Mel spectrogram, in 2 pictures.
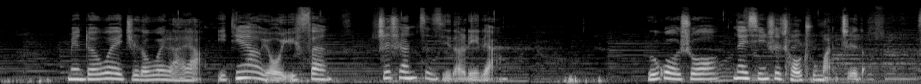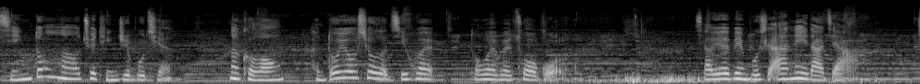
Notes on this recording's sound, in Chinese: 学校录音的地方太难选择了。最后只能在天台录音，希望大家不要太在意天台的风声。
